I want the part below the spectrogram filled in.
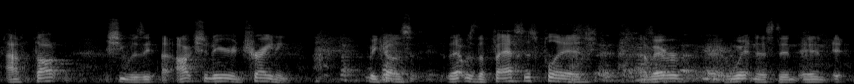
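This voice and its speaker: A man chairing a county court meeting as judge, halting with many fillers and restarts. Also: mid-range voice, a bit bright.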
